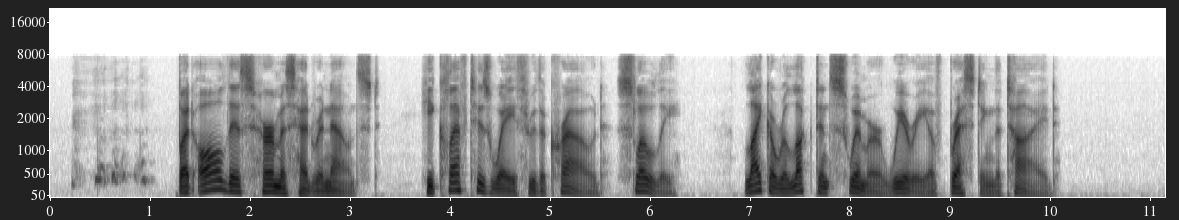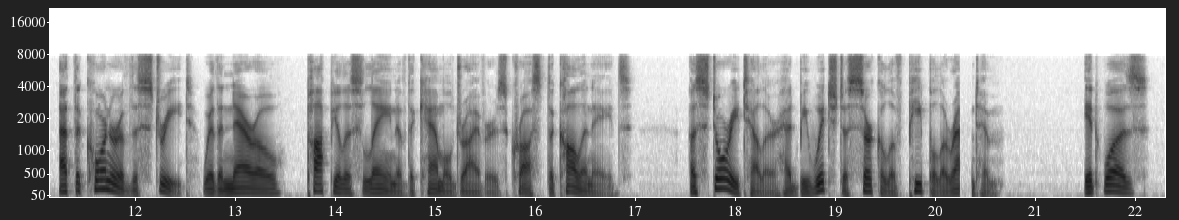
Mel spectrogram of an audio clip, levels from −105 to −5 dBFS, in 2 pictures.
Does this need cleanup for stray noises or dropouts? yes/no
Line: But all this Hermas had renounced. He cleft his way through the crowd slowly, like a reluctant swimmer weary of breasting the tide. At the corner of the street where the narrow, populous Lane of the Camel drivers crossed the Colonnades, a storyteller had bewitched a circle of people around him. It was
yes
